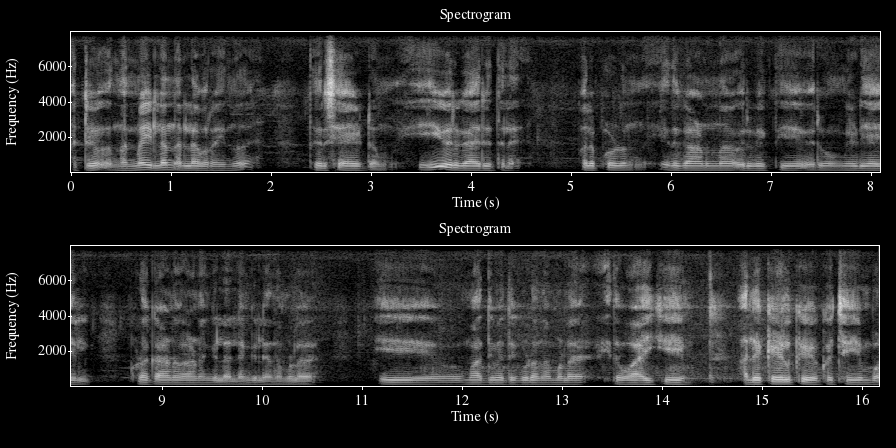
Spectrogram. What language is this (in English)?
Malayalam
